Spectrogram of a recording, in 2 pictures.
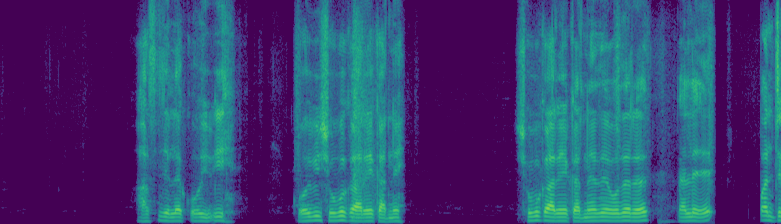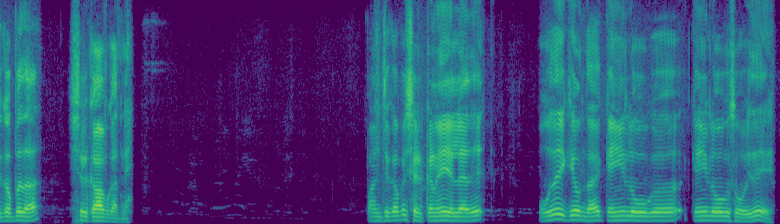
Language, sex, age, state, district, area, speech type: Dogri, male, 30-45, Jammu and Kashmir, Samba, rural, spontaneous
